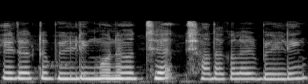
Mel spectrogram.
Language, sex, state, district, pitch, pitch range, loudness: Bengali, female, Tripura, West Tripura, 270 Hz, 255-275 Hz, -14 LUFS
